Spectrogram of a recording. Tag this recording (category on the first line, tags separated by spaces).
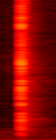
Sound effects > Objects / House appliances
foley marker top washable Blue-brand crayola open dry-erase Blue-Snowball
